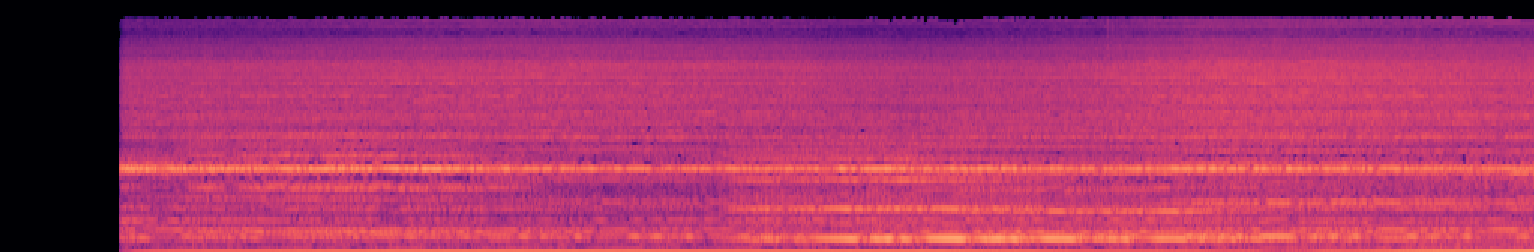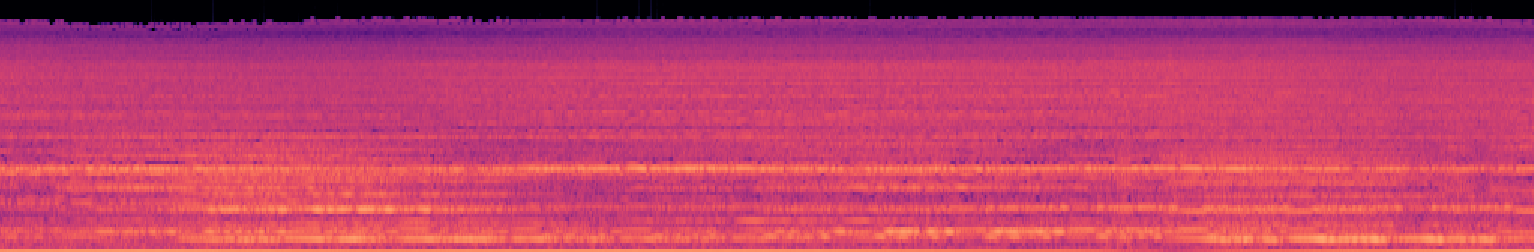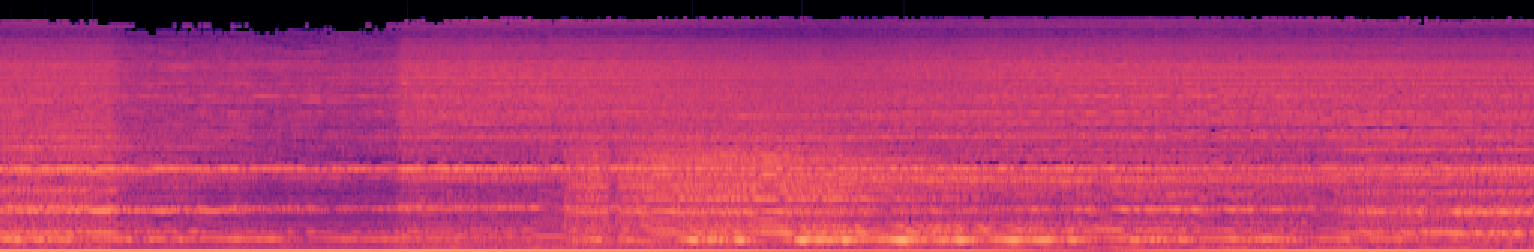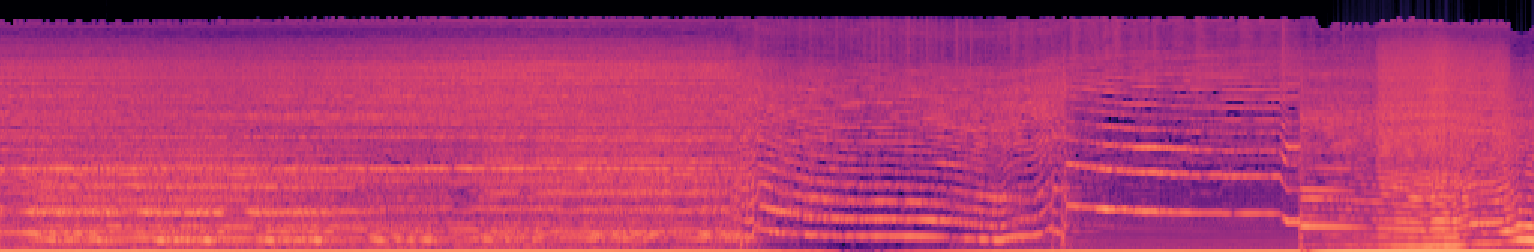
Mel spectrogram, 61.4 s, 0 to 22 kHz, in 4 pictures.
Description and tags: Made in Reaktor 5.
idm, atmospheric, noise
